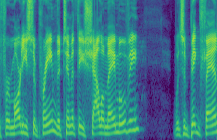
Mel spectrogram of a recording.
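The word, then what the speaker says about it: Chalamet: Dan, I swear I thought his name was Shalamett. I had never I had never heard it pronounced before. I had no idea it was Shalamé. And not Shalameé sounds so much better than Shalamett.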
